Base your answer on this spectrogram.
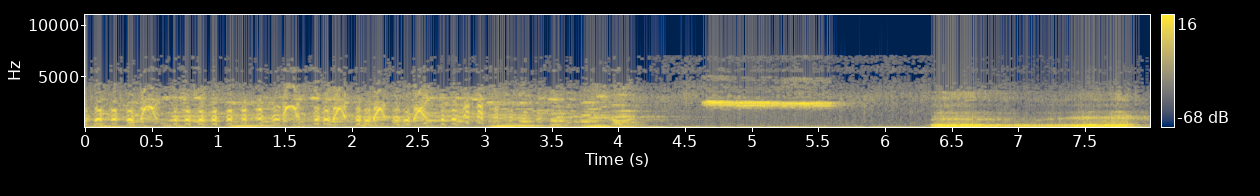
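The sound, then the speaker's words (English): A female tiger's loud, rough roar bursts in near the end and lasts over a second, after a stretch of busy, tonal music-like sound and a brief high whistle. “Here's another big pussy cat. She's called the tiger.”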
